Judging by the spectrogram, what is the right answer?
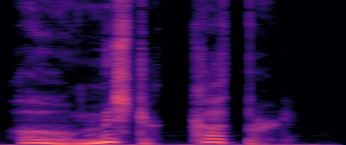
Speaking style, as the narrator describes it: she whispered

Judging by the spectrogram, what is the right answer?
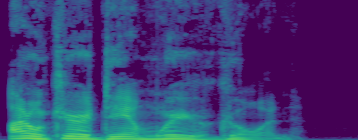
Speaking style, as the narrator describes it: growled Tommy

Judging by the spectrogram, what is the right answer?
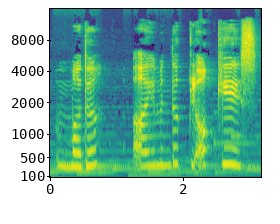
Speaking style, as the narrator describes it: a soft voice cried

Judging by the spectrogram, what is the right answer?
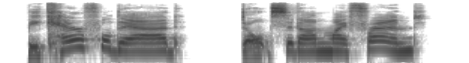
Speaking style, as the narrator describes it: his son called out

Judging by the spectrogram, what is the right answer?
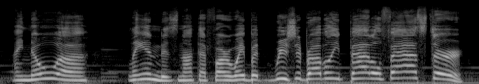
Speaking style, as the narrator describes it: she shouted

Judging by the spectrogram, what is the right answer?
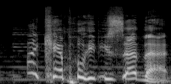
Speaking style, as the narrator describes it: David said between tears of laughter

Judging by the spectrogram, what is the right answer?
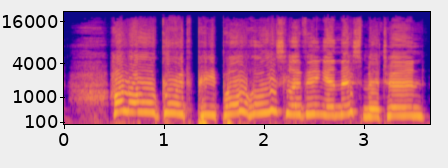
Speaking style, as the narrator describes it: a bear stopped and bellowed

